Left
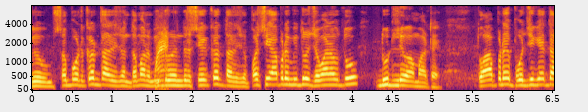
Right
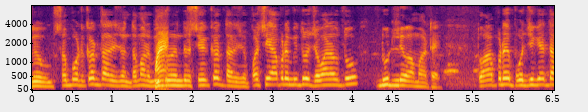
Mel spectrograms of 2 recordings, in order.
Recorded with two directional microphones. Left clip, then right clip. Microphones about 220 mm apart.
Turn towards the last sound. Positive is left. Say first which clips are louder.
# left 7 dB
turn(degrees=30)  # may be behind; listen again after turning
